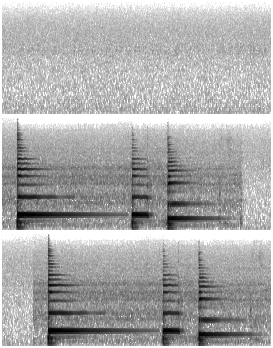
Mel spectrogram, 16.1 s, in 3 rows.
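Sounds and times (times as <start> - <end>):
guitar loop in G minor at 80 BPM: 5.4 - 10.2, 11.4 - 16.1.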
